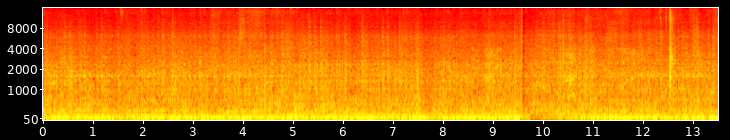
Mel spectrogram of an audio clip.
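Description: A passenger train running over a bridge, heard from inside the coach: a loud, steady, deep rumble of wheels on the track and bridge deck. There is a sharp click about nine and a half seconds in and another near the end.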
